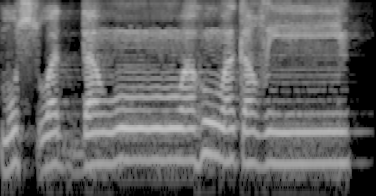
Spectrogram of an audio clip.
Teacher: التنوين مع حرف الواو، يدغم التنوين بالواو، يسقط التنوين من اللفظ، لذلك هو رمادي اللون، وتغن الواو بمقدار حركتين، ولذلك هي خضراء اللون. · Term: الإدغام بغنة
